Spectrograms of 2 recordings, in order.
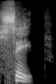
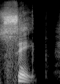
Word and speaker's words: Saiph: We'll put a thing right here, and with this one here will be called SAPE. It's spelled SAIPH. Okay, it's called SAPE.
